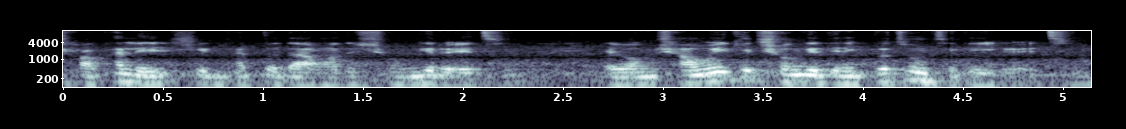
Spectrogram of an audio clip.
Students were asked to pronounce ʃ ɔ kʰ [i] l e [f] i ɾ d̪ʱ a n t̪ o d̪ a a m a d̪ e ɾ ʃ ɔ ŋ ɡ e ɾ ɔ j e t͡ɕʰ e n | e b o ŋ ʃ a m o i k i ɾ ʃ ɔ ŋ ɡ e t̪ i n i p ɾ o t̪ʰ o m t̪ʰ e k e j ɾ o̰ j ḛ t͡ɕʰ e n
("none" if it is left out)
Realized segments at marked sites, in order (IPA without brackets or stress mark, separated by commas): a, ʃ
